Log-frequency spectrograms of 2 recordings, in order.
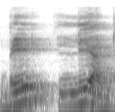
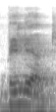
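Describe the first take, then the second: First: ব্রিল, pause, লিয়ান্ট with two Ls; syllable-split pronunciation. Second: ব্রিলিয়ান্ট in one go with a single L; wrong pronunciation. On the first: Teacher modelling the correct word, split bril-liant. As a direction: break after ব্রিল, restart L on লিয়ান্ট. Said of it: "দুইটি মিলে সঠিক উচ্চারণ হবে". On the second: Teacher giving the counterexample, short single-L mispronunciation. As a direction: run ব্রিলিয়ান্ট together as bri-liant. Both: Shown as a demonstration.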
